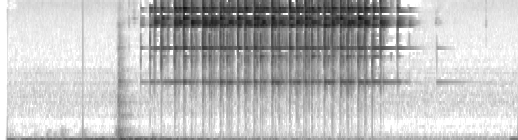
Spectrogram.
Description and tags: Bell, ringing, ring
Bell, ring, ringing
